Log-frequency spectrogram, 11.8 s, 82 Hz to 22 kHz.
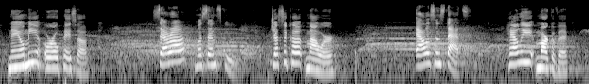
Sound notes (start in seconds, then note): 7.1 attendees cheering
